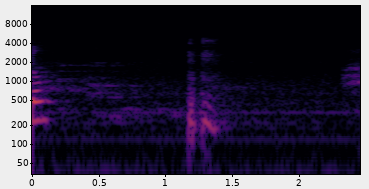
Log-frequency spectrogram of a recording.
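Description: A woman briefly clears her throat once, about a second in, amid quiet room tone; the last syllable of her speech trails off at the very start.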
